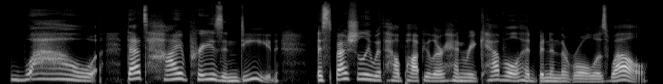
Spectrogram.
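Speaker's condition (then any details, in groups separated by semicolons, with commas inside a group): No condition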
